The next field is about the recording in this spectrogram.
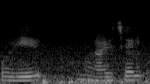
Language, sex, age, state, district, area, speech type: Malayalam, female, 45-60, Kerala, Kottayam, rural, spontaneous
